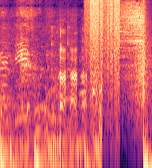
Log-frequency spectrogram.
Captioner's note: laughter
